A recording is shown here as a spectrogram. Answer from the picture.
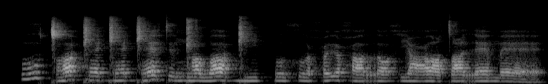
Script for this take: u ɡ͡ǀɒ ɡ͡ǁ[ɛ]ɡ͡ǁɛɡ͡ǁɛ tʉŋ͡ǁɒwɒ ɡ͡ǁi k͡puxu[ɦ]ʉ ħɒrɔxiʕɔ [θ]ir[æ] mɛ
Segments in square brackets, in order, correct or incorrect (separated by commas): correct, incorrect, incorrect, incorrect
